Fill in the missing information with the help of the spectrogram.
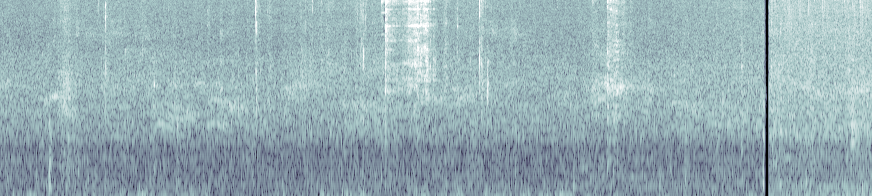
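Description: Light kitchen handling noises over a faint hiss: a few soft clicks and a short crackle about four seconds in, another near six seconds.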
